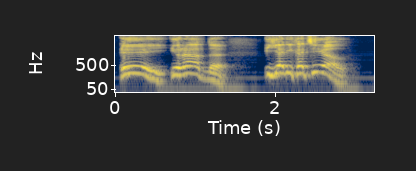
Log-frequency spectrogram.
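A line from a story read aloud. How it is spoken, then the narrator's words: Shouted after someone. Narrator (Russian): крикнул вдогонку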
